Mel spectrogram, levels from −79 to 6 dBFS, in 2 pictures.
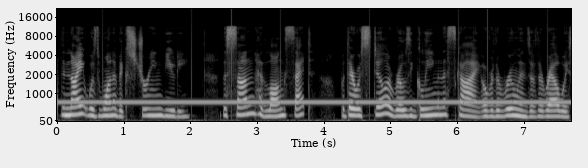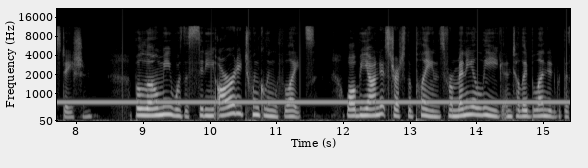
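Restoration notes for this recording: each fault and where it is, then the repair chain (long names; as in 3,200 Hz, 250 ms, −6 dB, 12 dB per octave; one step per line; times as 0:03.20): scratch tick 45 rpm −15 dBFS
whistle 700 Hz −27 dBFS
0:02.61: click −7 dBFS
0:06.45: click −9 dBFS
0:10.57: click −13 dBFS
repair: click removal
notch filter 700 Hz, Q 30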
